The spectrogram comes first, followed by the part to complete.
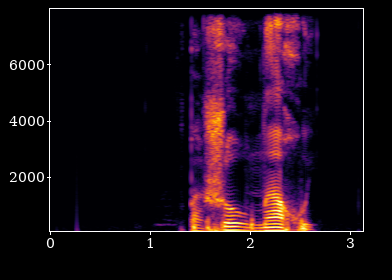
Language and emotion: Russian, angry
